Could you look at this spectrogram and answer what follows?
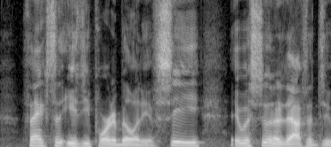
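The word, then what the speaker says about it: SEA: enhancement associates or sca usually pronounced by c but i'm going to say s-e-a because i like it better arc was a program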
